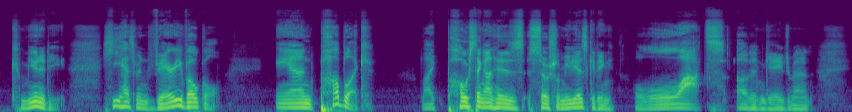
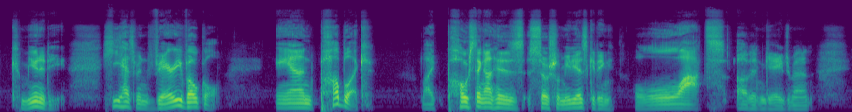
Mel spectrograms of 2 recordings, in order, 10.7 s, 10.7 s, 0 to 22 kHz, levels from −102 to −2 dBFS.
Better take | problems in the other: first | thin; somewhat; fading below 350 Hz

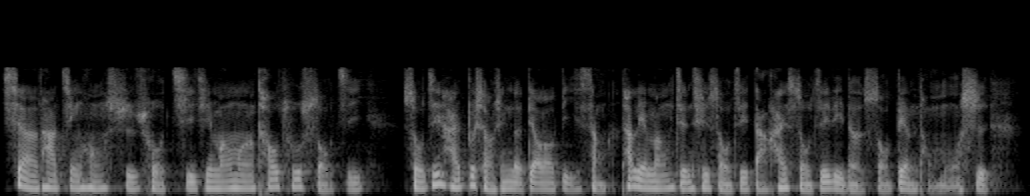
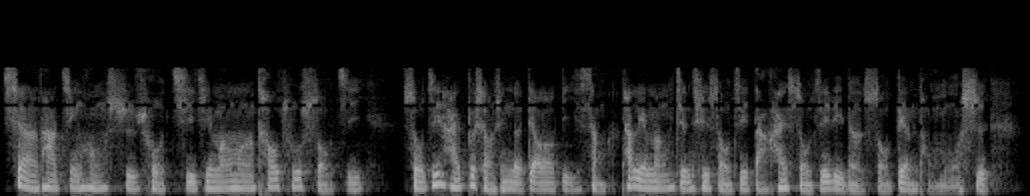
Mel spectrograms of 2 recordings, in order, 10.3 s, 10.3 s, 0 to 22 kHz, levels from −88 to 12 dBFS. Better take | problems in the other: first | garbled, watery; badly; nothing above 6 kHz; slightly in the first

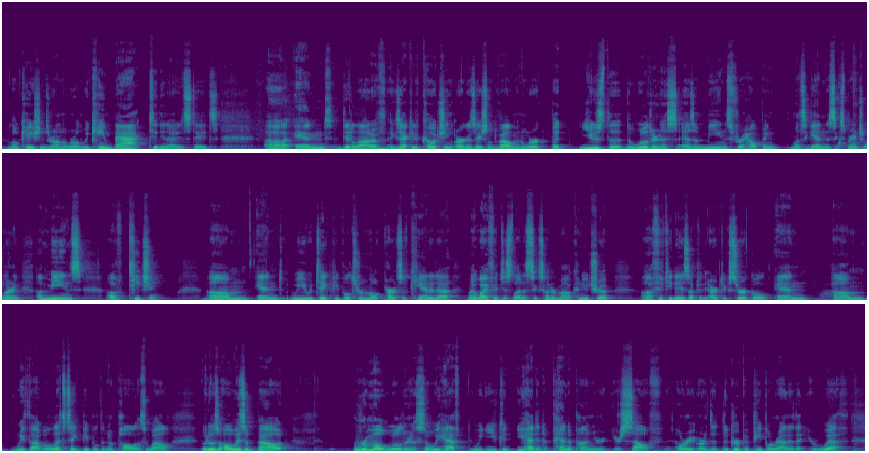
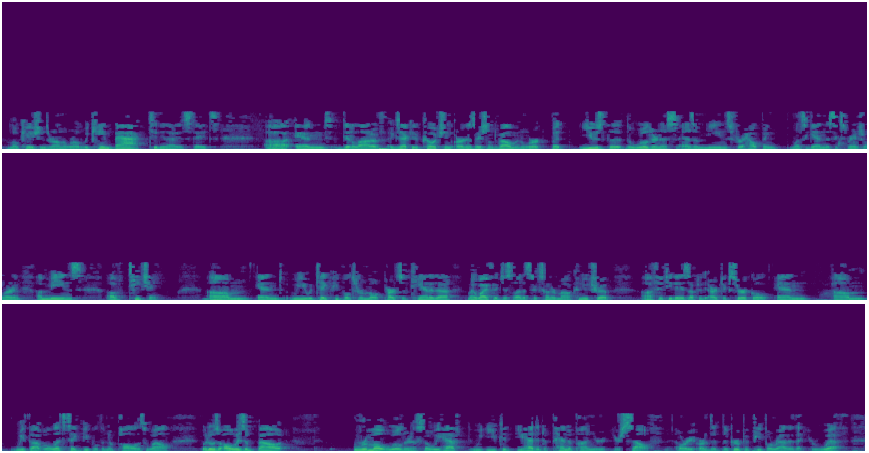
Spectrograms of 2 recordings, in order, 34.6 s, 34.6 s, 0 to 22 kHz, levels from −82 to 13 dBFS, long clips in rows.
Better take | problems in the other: first | garbled, watery; badly; nothing above 5.5 kHz

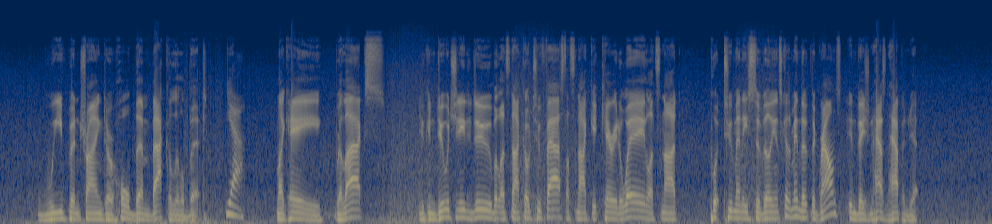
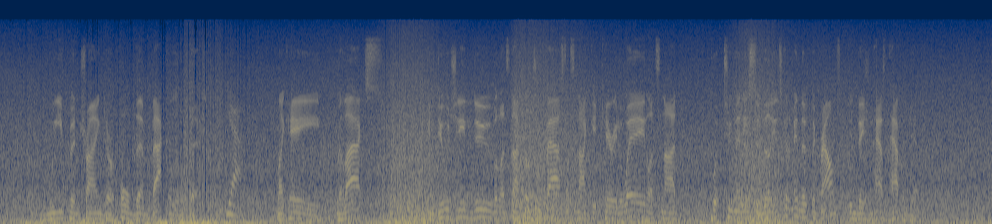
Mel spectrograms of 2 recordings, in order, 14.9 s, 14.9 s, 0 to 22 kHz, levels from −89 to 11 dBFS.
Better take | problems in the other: first | wind noise on the microphone; heavy; 3 dB below the speech; occasional gusts in the first

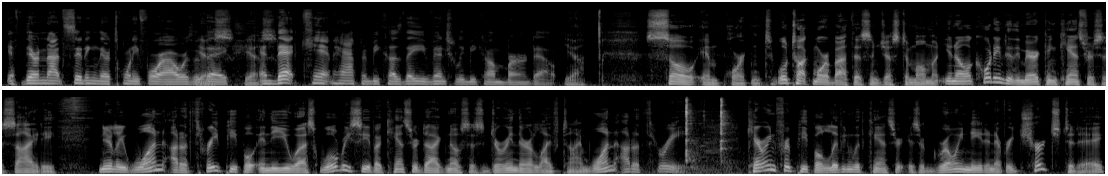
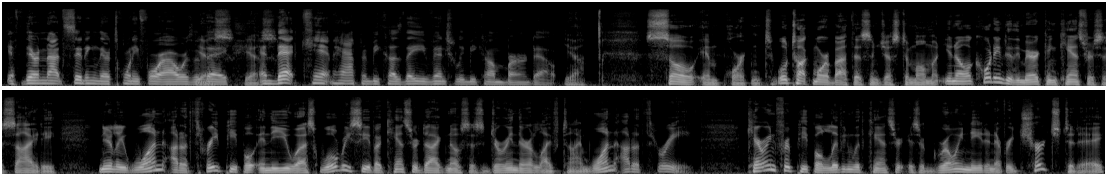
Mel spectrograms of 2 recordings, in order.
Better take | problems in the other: second | clattering dishes; faint; at 12 s; peak 15 dB below the speech // alarm; loud; at 18 s; peak 6 dB above the speech

